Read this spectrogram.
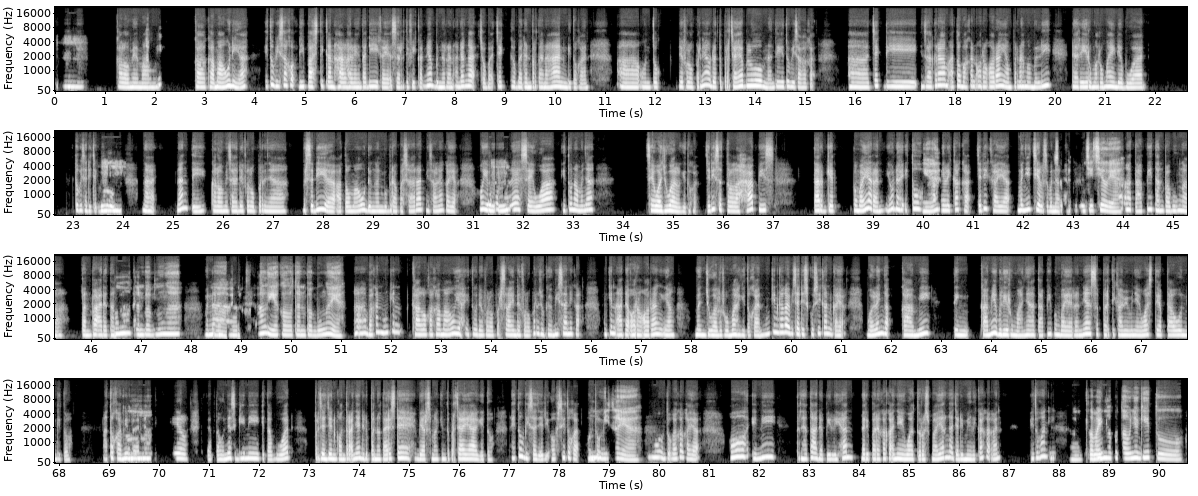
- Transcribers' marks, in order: tapping; in English: "developer-nya"; in English: "developer-nya"; in English: "developer"; in English: "developer"
- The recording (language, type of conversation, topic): Indonesian, advice, Haruskah saya membeli rumah pertama atau terus menyewa?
